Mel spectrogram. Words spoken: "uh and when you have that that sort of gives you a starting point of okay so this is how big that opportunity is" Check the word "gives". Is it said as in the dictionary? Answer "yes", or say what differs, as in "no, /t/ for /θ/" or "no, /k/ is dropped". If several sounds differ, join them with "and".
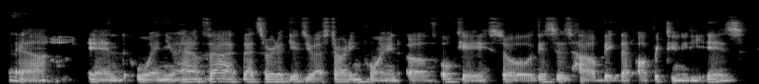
yes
